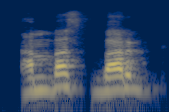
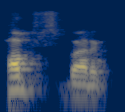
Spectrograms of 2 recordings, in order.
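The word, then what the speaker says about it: Habsburg: ठीक है, Austria Hungary empire को हम हम बस हम्बसबर्ग एम्पायर भी कहते थे, हब्सबर्ग, इसको सही प्रोनाउंस करें तो हब्सबर्ग, HABS मैं लिख देता हूँ, हब्सबर्ग।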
